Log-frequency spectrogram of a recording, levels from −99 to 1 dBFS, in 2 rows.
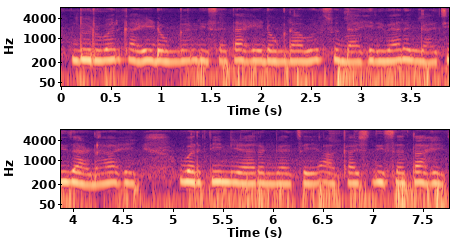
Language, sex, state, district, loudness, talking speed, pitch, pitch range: Marathi, female, Maharashtra, Pune, -16 LUFS, 130 wpm, 220 Hz, 210-230 Hz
